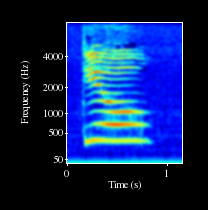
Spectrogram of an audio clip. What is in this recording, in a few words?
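"diu" first tone, Mandarin Chinese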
